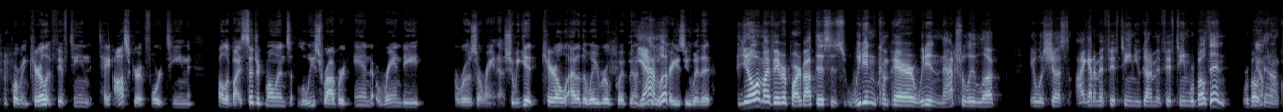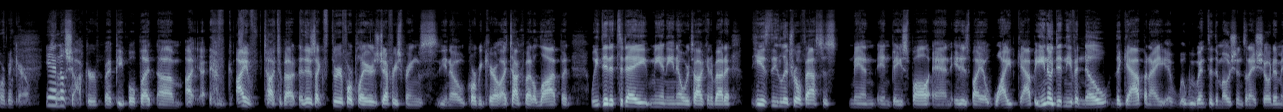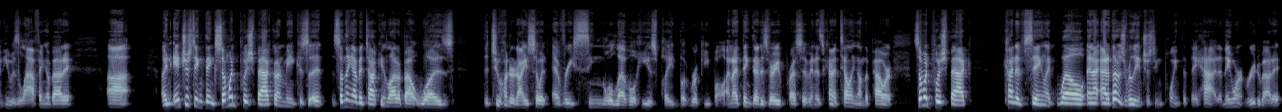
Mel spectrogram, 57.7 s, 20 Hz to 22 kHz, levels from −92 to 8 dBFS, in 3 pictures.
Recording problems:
thin; very; fading below 300 Hz

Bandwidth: 15 kHz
